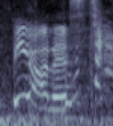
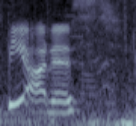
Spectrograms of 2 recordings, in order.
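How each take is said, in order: First: Laughing. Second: Said in the usual way. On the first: Real, not acted. Asks team twice, second laughing.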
